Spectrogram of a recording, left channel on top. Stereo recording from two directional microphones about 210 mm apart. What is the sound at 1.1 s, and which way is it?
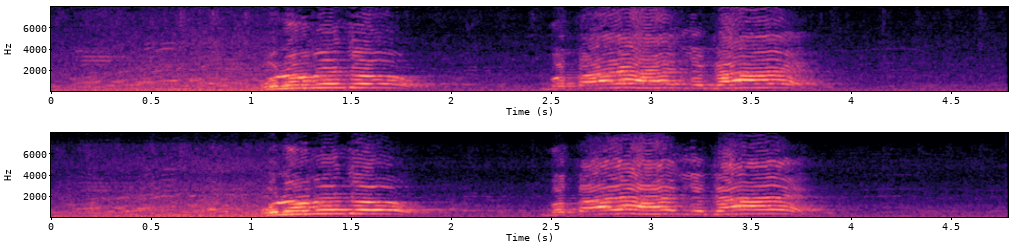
A man's voice, 35° left (ahead or behind).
